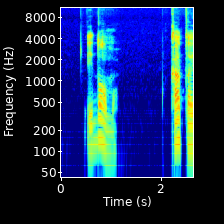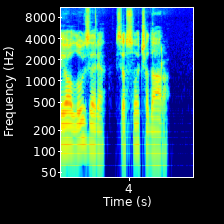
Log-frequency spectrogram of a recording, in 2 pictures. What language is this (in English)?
Lithuanian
